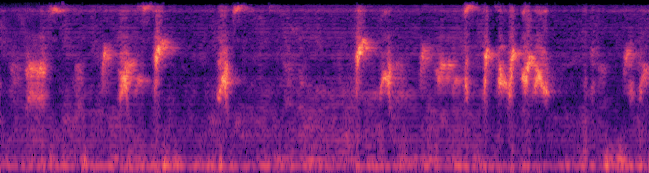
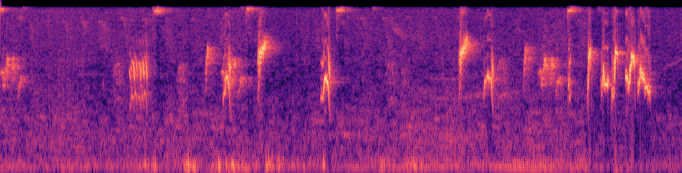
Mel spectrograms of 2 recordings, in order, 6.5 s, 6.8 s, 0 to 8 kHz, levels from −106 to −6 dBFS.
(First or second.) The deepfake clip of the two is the first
